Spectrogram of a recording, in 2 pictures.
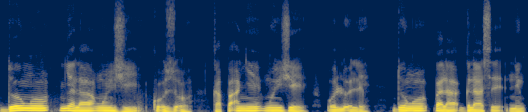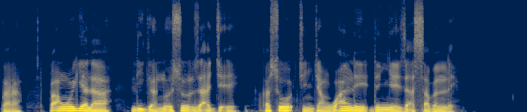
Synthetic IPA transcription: doː˦ŋo˦ɲɛ˦la˦ŋʊ˦nʒi˨kʊ˨ʔʊ˨zʊ˨ʔʊ˨ | ka˨pa̰˦ʔa˦ɲɛ˦ŋʊ˦nʒɛ˦˨ | o˨lʊ˨ʔʊ˨lɨ˨ | doː˦ŋo˦k͡pa˦la˦ɡɨ˦laː˦sɨ˨nɨ˦ŋk͡pa˨ɾa˦ | pa̰˦ʔa˦ŋo˦jɛ˦la˦ | liː˦ɡa˨nʊ˨ʔʊ˦so˦za̰˦ʔd͡ʒɛ˨ʔɪ˨ka˦so˦t͡ʃɪ˨nd͡ʒa˨mwa˦ʔa˦n˦lɨ˦dɨ˦n˦ɲɛ˦˨za̰˦ʔsa˦bɨ˦nlɨ̰˨

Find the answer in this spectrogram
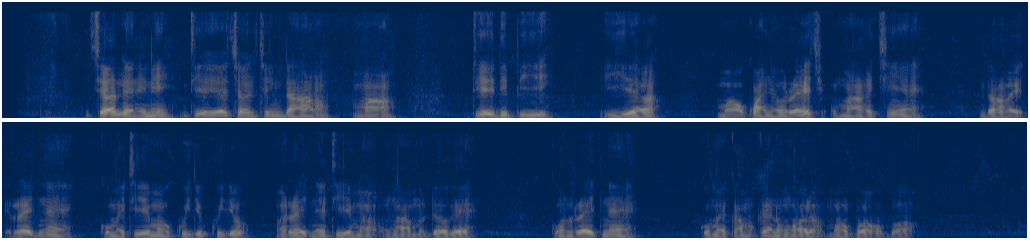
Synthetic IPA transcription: t͡ʃa˦le˦ni˨ni˦˨tje˦˨ja˦t͡ʃa˦lt͡ʃi˦ŋdanɔ˦ | ma˦ | tje˦˨di˨pi˦ | i˨ja˨˦ | ma˦o˦kwa˨ɲo˨ɾɛ˦t͡ʃo˨ma˨kɛ˨t͡ʃɪ˦ŋɛ˦ | dɔ˨kɛ˦ɾɛ˦t͡ʃnɛ˦ | ko˨me˨tje˦ma˦o˨kwi˨d͡ʒo˨kwi˨d͡ʒo˦ | mʔa˨ɾɛ˦t͡ʃnɛ˦tje˦ma˦ʔo̰˨ŋa˨mo˨dɔ˦ɡɛ˦ | kʊ˨nɾɛ˦t͡ʃnɛ˦ | ko˨me˨ka˨mo˦ke˦no˨ŋɔ˨lɔ̰˦ma˦o˨bɔ˦ko˨bɔ˦k

